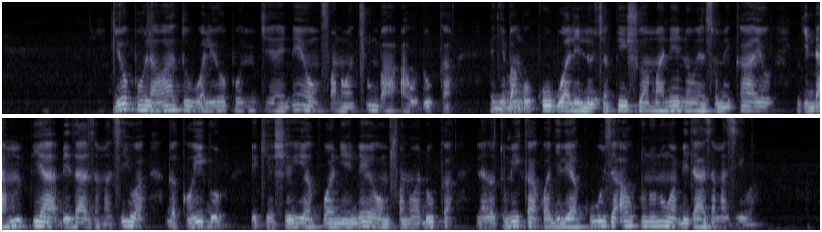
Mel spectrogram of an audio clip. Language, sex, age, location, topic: Swahili, male, 25-35, Dar es Salaam, finance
